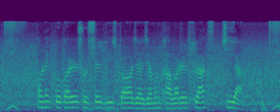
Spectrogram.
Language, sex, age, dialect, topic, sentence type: Bengali, male, 18-24, Standard Colloquial, agriculture, statement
